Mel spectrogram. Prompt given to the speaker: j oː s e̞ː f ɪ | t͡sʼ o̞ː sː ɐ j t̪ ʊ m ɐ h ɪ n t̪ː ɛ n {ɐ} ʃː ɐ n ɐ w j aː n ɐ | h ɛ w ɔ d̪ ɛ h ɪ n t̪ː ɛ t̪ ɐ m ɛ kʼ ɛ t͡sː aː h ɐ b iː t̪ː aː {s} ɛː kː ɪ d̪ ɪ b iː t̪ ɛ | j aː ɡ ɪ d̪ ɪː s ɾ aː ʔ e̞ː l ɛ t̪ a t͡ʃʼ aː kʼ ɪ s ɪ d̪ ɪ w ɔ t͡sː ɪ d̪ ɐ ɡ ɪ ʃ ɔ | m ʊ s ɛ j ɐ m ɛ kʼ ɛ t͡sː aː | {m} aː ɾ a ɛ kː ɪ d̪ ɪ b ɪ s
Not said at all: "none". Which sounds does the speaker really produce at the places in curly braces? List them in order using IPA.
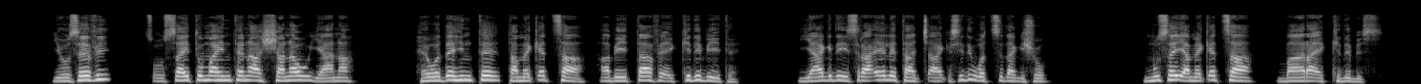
ɐː, f, b

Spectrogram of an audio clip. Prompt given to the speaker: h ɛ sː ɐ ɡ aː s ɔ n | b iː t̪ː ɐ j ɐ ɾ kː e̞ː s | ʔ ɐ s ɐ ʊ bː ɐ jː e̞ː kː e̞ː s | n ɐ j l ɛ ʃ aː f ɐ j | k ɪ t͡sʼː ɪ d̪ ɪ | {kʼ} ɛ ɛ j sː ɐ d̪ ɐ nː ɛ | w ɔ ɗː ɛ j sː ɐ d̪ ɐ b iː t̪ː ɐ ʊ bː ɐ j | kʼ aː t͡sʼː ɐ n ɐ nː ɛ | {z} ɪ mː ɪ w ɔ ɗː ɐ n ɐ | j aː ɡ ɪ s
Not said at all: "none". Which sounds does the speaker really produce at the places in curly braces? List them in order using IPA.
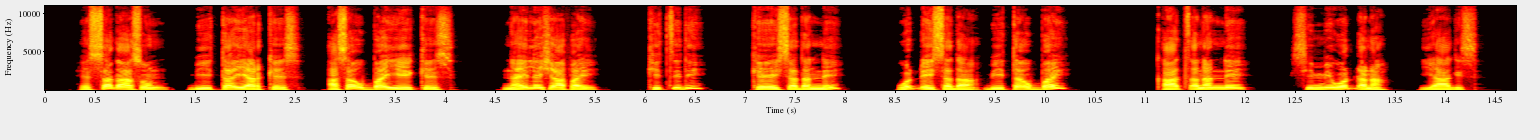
k, s

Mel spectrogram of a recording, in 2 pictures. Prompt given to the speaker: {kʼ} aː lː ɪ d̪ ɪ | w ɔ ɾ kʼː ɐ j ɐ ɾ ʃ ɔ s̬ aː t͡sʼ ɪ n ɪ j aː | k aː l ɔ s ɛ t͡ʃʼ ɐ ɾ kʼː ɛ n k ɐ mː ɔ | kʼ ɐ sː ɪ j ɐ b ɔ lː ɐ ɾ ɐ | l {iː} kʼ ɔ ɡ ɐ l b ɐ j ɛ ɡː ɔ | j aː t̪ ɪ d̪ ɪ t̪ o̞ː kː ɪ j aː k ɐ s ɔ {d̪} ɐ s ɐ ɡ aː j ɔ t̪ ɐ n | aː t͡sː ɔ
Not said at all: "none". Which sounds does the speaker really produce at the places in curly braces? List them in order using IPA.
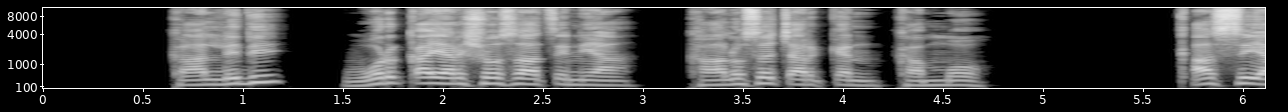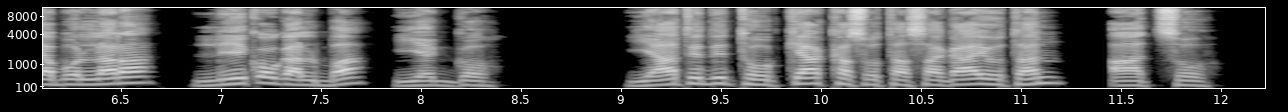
k, iː, t̪

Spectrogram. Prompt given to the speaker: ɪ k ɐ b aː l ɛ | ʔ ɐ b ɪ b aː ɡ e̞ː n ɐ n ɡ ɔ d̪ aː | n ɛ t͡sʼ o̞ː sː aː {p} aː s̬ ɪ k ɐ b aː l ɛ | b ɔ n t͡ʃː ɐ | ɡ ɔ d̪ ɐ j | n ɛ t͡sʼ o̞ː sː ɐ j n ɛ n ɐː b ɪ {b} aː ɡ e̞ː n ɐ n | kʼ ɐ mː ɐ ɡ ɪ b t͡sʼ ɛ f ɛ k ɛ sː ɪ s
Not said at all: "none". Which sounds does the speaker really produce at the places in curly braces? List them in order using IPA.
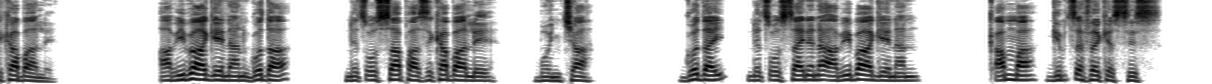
p, b

